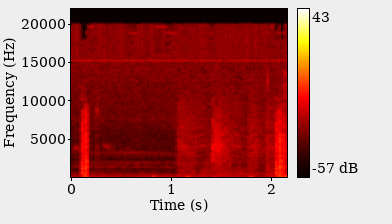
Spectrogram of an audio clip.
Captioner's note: radio turns on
